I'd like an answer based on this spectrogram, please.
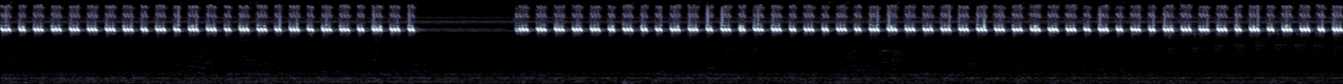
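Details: High, piercing cricket chirps pulse in a fast, regular rhythm, stop for about a second, then carry on steadily to the end over a quiet low hum.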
